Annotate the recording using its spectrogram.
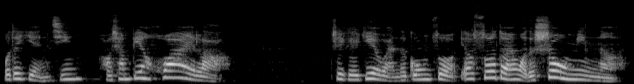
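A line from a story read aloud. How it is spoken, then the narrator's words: Complaining old man. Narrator (Chinese): 老人经常在饭桌上叫苦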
